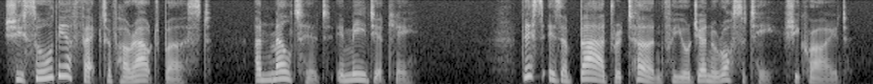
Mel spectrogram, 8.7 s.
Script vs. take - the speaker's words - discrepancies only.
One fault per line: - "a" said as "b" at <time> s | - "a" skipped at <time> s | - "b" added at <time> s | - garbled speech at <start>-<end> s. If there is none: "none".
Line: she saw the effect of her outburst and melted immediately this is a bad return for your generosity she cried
none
